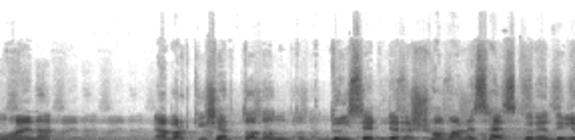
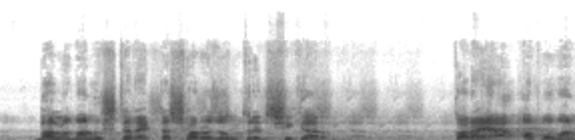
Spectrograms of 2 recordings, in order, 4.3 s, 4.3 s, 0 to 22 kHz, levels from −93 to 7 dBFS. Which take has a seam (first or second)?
first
